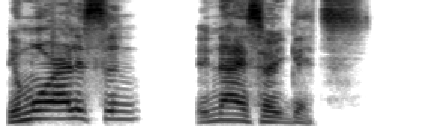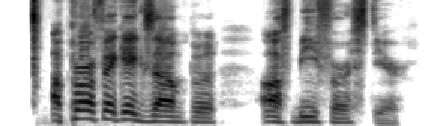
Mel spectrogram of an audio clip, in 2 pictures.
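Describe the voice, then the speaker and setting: A man's voice: fairly high pitch, sing-song, moderate pace, no echo. An enthusiastic young man with a Jamaican accent, giving casual, slangy, effusive reaction commentary as the host of a music reaction video. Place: inside a parked car.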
